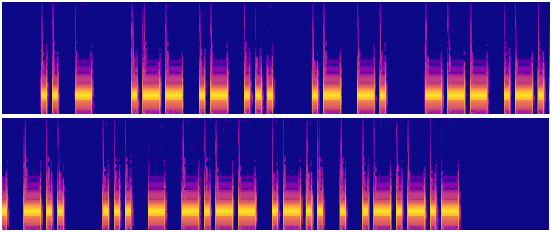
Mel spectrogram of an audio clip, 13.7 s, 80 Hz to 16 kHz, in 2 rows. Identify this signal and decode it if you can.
Morse code, heard as a keyed tone, about 17 wpm, 700 Hz. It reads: IT WAS AN OLD STYLE.
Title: Sentences from Top 1000 Words - Review Part 5 - 17wpm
